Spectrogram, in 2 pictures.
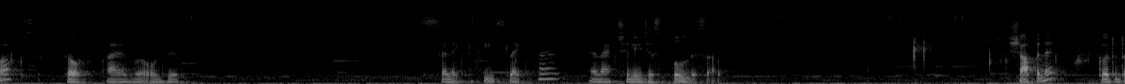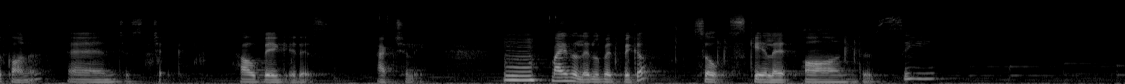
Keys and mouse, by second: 1.9-8.0 drag, 5.2-8.0 middle drag, 8.9 click, 9.1 q, 10.0 alt+middle click, 10.3 alt+middle click, 17.5-17.9 shift+middle drag, 18.4 s.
